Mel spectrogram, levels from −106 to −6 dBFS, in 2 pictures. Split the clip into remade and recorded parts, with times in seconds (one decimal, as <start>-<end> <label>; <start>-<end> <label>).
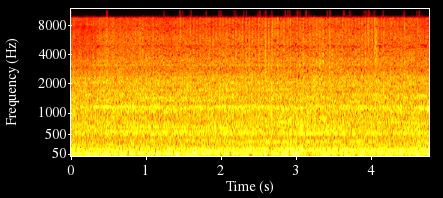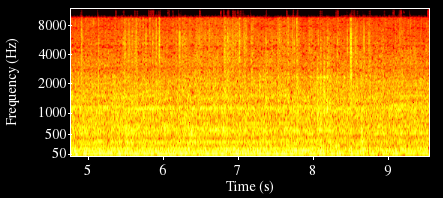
0.0-4.7 recorded; 4.7-6.5 remade; 6.5-9.6 recorded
